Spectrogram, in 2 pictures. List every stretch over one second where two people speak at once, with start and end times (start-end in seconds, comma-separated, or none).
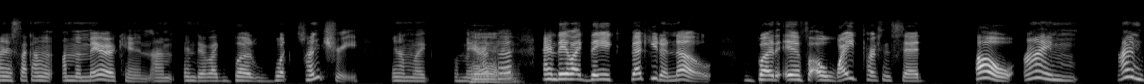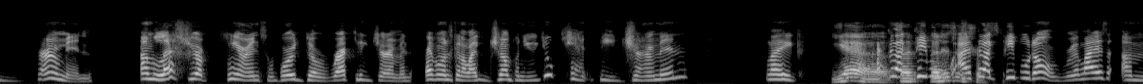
20.2-21.5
